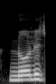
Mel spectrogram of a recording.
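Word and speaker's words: knowledge: नॉलेज में के होता है, लेकिन हम कैसे पढ़ते हैं उसको? हम उसको साइलेंट करके पढ़ते हैं। के को हम साइलेंट कर देते हैं, बाकी आगे का जो भी होता है वर्ड उसको पढ़ते हैं नॉलेज।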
